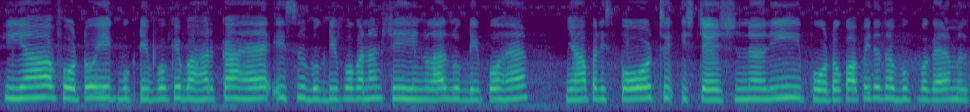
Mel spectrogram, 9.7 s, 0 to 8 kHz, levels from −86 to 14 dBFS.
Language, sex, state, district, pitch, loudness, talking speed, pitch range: Hindi, female, Uttar Pradesh, Muzaffarnagar, 255 Hz, -24 LUFS, 180 wpm, 245-265 Hz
